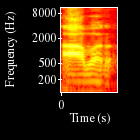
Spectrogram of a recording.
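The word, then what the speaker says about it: hour: आवर। आवर के बाद क्या आया? ओ जो कि वोवेल है। इसलिए एच का उच्चारण नहीं है।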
